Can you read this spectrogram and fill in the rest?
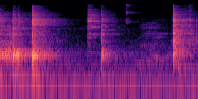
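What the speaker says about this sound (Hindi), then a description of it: "कुकर ठंडा हो गया है अब हम इसको खोल के देख लेते हैं" Metal pressure cooker lid being unlatched and lifted after cooking chickpeas, giving a few sharp clanks and clinks spaced through a quiet kitchen.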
